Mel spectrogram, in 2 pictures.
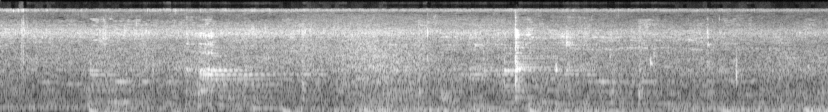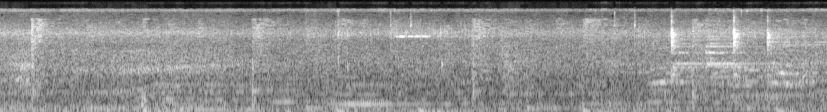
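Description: Potato chips fry in oil with a busy, crackling sizzle and scattered taps of a utensil, steady and close for the whole stretch.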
